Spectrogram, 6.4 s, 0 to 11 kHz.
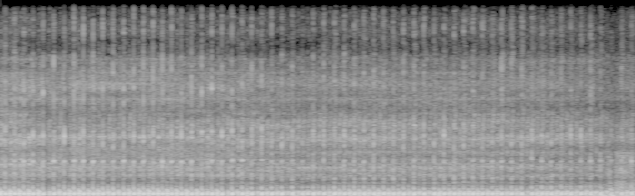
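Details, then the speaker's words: Four-stroke string trimmer started on one pull after sitting almost a month. Quick, crisp, even fast idle with no misses, quieter than two-stroke trimmers. Normal, healthy running. "You know, with it being a 4-stroke engine, it's much quieter than any of these 2-stroke trimmers."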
